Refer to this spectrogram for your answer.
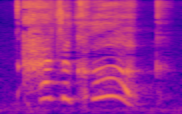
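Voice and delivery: exasperated outcry. Retold or imitated. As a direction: cry it out as the last straw. Late, everyone waiting, exasperated.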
